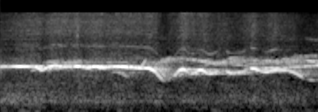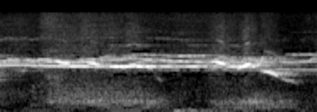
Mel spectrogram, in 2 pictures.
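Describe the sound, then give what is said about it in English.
A person whistles a slow, sustained melody of steady tones with gentle pitch slides to close a prayer, clear, with a soft low hum beneath and no talking. “So, Lord, we say yes to You. Close it by whistling.”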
